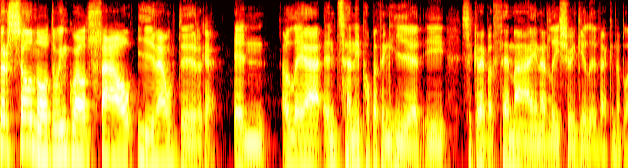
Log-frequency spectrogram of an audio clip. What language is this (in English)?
Welsh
